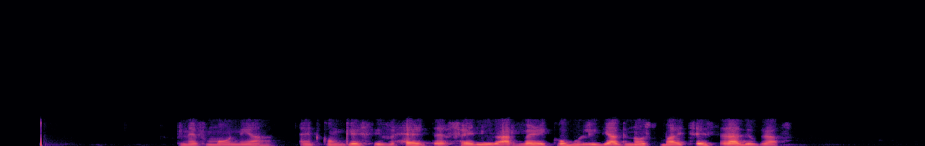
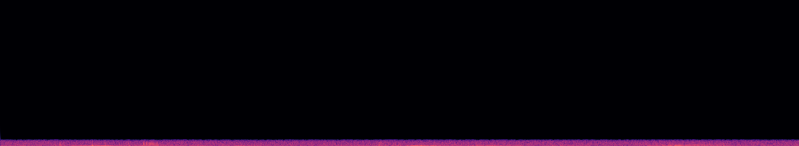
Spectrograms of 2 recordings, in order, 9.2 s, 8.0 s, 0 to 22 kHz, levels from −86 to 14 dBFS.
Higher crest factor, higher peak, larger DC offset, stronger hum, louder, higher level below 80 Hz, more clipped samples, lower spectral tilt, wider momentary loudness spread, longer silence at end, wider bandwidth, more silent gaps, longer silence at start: about the same, 22 dB vs 20 dB; first, -2 dBFS vs -10 dBFS; second, under 0.1% vs 0.5%; neither; first, -21 LUFS vs -34 LUFS; second, -66 dBFS vs -32 dBFS; neither; second, -11.5 dB/octave vs -17 dB/octave; first, 15 LU vs 7 LU; first, 1.5 s vs 0 s; first, 4.3 kHz vs 1 kHz; neither; first, 1.8 s vs 0 s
